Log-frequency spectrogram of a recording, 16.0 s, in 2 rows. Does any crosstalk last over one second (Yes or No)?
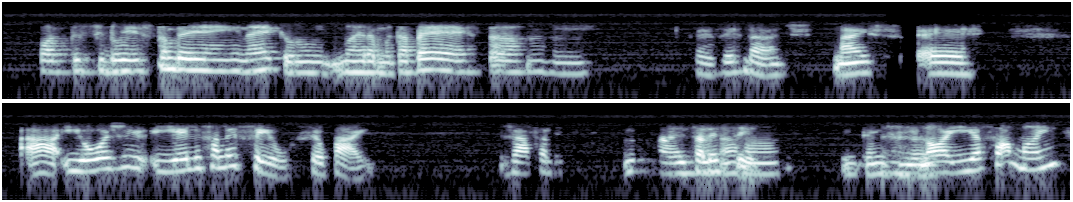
No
